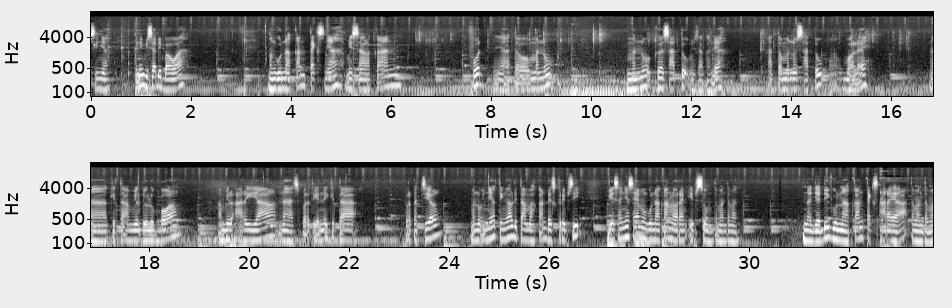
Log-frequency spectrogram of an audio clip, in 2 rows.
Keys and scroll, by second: 6.3-15.6 typing, 8.8 Caps_Lock, 16.2 ctrl+a, 30.6 alt+Tab, 30.6 F9, 31.4 F9.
